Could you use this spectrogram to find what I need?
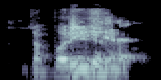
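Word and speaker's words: Zaporizhia (Запоріжжя): É a Rússia reforçando a segurança da central de Zaporozhia, que chama Zaporozhia. – Zaporizhia. – É, como, como que se pronuncia? Zaporizhia. Zaporizhia, então diga lá.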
